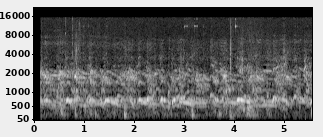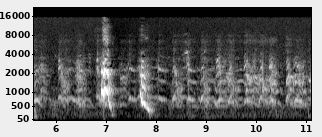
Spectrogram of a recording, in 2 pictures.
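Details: A male Basset Hound whines in a wavering, repeated tone, breaking into two sharp barks, while watching his favourite videos.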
